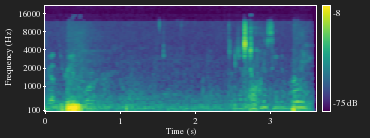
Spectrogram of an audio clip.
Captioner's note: backstage whispering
